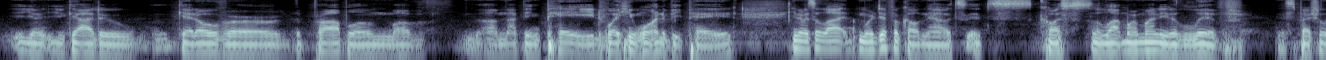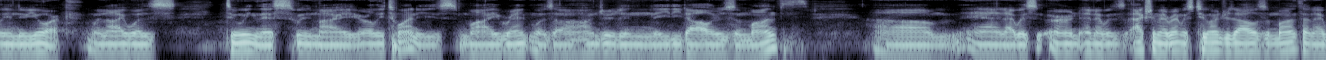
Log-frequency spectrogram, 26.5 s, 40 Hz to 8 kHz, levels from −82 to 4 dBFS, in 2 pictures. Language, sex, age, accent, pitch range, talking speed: English, male, 40-59, American, 80-95 Hz, 175 wpm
